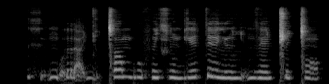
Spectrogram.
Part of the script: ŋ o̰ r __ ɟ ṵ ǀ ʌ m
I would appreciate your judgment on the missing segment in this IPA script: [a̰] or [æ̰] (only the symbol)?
a̰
